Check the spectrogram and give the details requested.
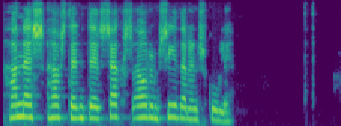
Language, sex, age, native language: Icelandic, female, 50-59, Icelandic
